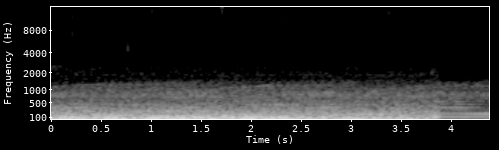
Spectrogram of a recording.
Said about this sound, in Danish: Pludselig ved et skarpt sving stopper Sabrina bilen.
